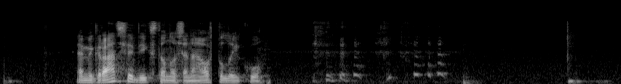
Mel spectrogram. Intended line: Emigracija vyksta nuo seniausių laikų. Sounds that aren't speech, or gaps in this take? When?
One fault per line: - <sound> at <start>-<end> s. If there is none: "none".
- dropout at 2.1-2.2 s
- laugh at 3.1-4.5 s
